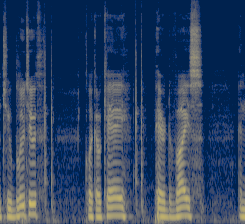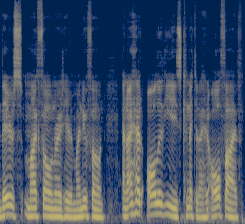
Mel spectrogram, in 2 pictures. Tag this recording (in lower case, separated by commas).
speech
